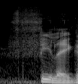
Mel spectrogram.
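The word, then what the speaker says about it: filé: as in filet gumbo. – Which is spelled F-I-L-E. I remember the first time I saw it in a recipe. Oh, yeah, the little accent.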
